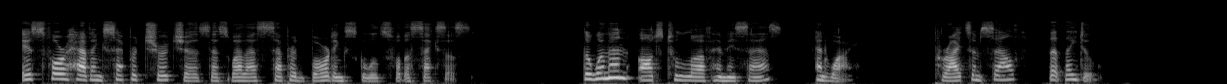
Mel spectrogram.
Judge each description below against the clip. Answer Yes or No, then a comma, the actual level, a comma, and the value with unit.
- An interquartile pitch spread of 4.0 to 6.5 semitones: Yes, average, 4.6 semitones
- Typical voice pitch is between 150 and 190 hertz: Yes, medium, 185 Hz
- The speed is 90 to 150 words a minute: Yes, average, 140 wpm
